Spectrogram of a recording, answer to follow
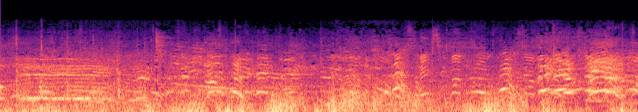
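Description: Several voices overlapping, some drawn-out calls among them, from players and spectators shouting across an outdoor football pitch, over a low outdoor rumble.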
